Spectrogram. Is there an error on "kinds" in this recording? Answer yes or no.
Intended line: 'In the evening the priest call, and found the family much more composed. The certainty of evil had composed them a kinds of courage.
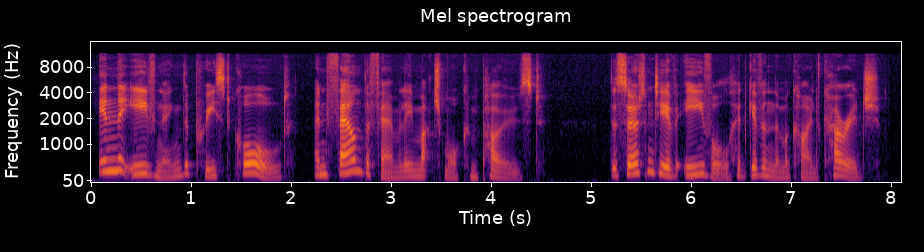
yes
